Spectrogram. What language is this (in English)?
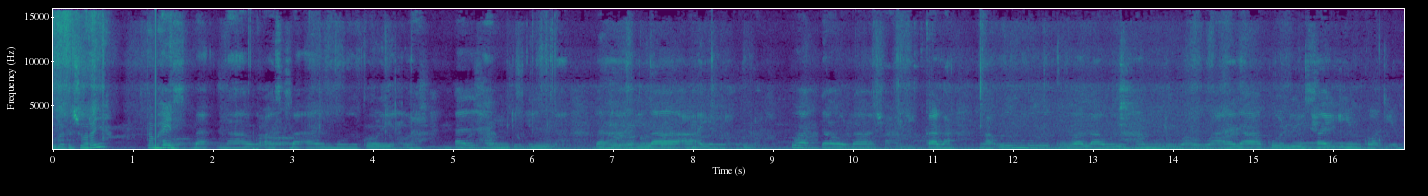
Indonesian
